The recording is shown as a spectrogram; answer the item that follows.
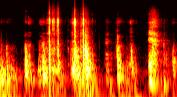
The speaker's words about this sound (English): I'll bolt the door.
